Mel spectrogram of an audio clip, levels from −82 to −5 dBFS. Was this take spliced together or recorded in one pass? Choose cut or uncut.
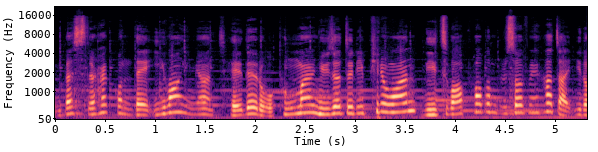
cut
